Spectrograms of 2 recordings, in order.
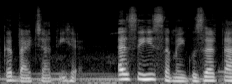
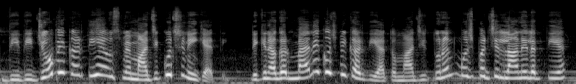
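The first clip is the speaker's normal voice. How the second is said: aggrieved complaint; 6 semitones higher than usual. Acted. Aggrieved sister-in-law complains to Nandini.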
